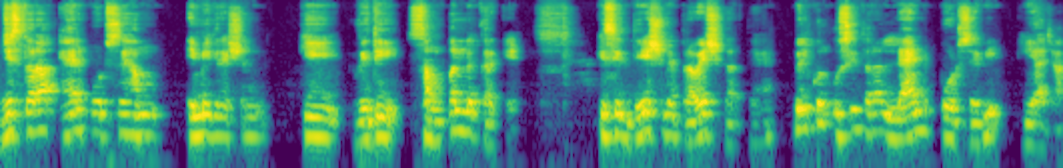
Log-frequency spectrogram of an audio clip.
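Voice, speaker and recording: This man has a Gujarati accent and a fairly high pitch with ordinary pitch variation. His voice is somewhat breathy, with big swings in loudness. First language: Gujarati (speaking Hindi). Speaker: YouTube commentator. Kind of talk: opinion monologue to camera.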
